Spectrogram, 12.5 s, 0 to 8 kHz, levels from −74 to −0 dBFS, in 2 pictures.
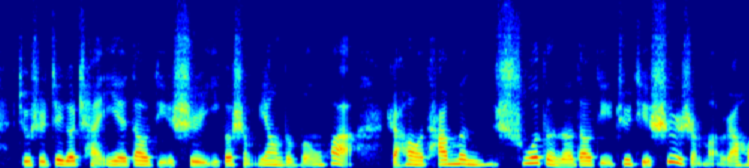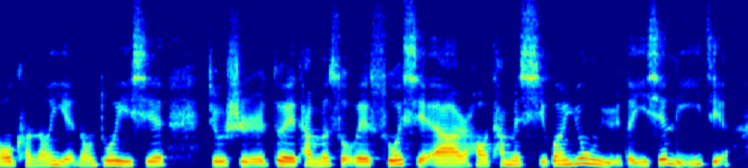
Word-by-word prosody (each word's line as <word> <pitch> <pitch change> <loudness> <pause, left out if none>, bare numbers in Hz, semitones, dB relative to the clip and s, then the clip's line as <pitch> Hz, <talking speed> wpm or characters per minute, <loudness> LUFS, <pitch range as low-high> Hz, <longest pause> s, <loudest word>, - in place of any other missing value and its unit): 就 170 - -1
是 165 -1 -3
这 200 +3 +3
个 180 0 +5
产 180 - -5
业 175 -2 +3
到 180 0 +2
底 150 -4 -8
是 160 -3 -1
一 160 - -10
个 175 +1 +1
什 - - -3
么 - - -17
样 190 -3 -2
的 155 - -5
文 190 - -6
化， 240 +2 0 0.3
然 - - -1
后 195 -3 +3
他 200 +3 +2
们 200 -3 0
说 255 +6 +2
的 210 -9 -1
呢， 150 0 -2
到 180 +1 +2
底 - - -8
具 210 +2 -3
体 165 -5 -4
是 305 - +2
什 225 0 -5
么。 - - -9
然 - - -2
后 175 0 +1
可 170 - -6
能 160 +3 -2
也 160 -5 -1
能 160 +1 -5
多 190 +1 +2
一 175 -2 +3
些 175 0 -1 0.3
就 165 0 0
是 160 -2 -1
对 175 -2 +5
他 170 0 -2
们 170 0 -1
所 175 - -2
谓 165 0 +4
缩 195 +4 +2
写 215 - -1
啊， 155 0 +4
然 145 - -1
后 160 -1 -1
他 190 - -6
们 180 -1 +1
习 165 -3 -4
惯 190 +3 +2
用 230 -5 +3
语 - - -3
的 125 - -2
一 165 +4 -2
些 220 +6 +3
理 200 -3 -2
解。 340 - -4
180 Hz, 305 characters per minute, -21 LUFS, 165-195 Hz, 0.3 s, 个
